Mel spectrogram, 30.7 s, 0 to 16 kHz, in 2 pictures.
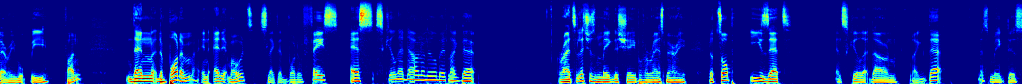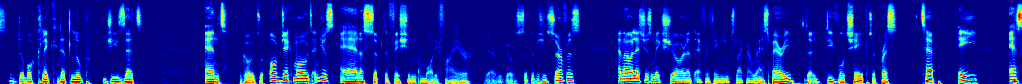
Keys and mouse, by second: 1.4-1.9 middle drag, 2.2 Tab, 3.3 3, 4.0 click, 5.2 s, 6.4 s, 7.0-8.2 middle drag, 8.7 click, 9.1 middle click, 11.8 e, 12.8 s, 13.8 g, 14.3 2, 14.5 click, 16.7 g, 18.6 Tab, 20.7-22.1 drag, 23.2 click, 24.7 middle click, 25.9 shift+middle click, 28.8 Tab, 29.4 a.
